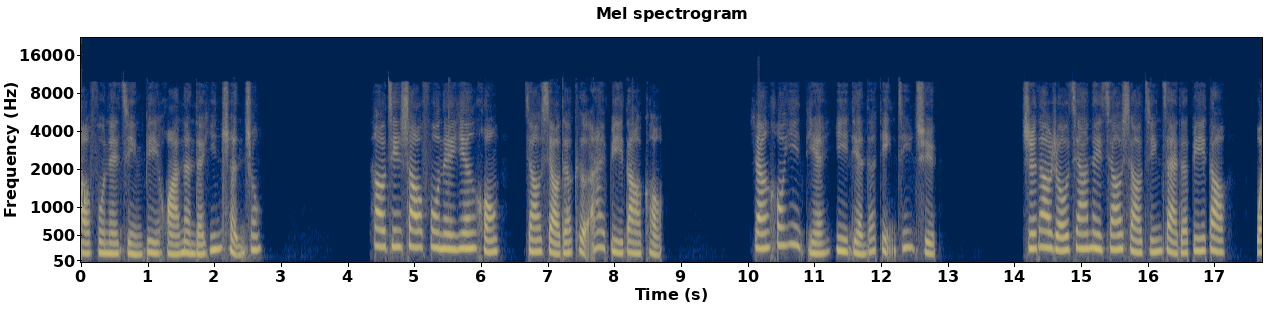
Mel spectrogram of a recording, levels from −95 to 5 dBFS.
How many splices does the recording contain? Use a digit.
0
